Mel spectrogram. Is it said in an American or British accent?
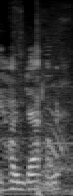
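British. It is said in a British accent.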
